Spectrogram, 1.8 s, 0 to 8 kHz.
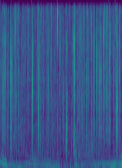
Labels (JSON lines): {"label": "biophony, cascading saw", "recorder": "SoundTrap 600 or HydroMoth"}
